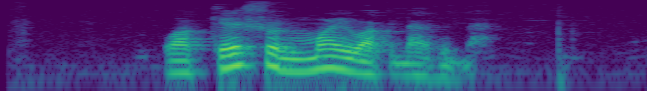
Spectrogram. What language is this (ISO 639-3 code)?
dav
